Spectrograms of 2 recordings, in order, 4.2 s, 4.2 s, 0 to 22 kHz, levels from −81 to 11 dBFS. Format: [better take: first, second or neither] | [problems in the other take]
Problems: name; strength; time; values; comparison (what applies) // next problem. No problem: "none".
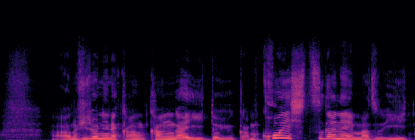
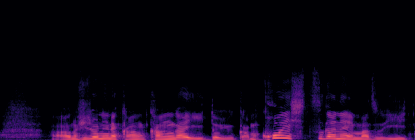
first | muffled; slightly; fading above 3 kHz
